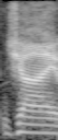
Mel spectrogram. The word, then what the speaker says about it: Jai: How do you pronounce that? Jai? Jay? You got it, Jai.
